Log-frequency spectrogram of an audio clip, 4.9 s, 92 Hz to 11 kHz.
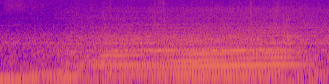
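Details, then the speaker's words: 2023 Acura RDX A-Spec Advance, under 300 hp with a 10-speed automatic, accelerating hard to pass a work truck. A smooth engine note climbs steadily with road rumble and no knocks or whine: healthy acceleration. "you can see that I had absolutely no trouble getting down the road and doing what I needed to do in the respect of getting around another vehicle"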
